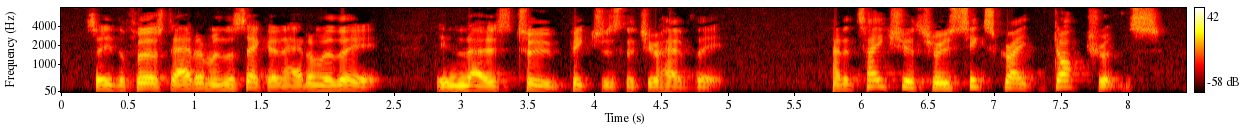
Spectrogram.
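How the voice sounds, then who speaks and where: With an Australian accent and a fairly high pitch, a man speaks at a moderate pace using very wide pitch swings. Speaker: preacher. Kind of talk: lecture. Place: church. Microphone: handheld.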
